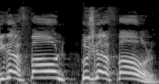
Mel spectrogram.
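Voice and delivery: high, urgent demand; freaking out. Retold or imitated. Carjacking victim demands a phone from strangers, freaking out. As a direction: imitate a panicked man begging anyone for help. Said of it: "I'm freaking out, dude".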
